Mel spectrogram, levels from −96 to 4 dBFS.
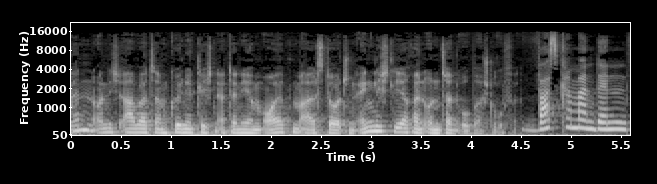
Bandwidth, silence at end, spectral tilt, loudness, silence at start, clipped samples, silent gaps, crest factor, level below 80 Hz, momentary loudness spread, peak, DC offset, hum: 15.5 kHz; 0 s; -6.5 dB/octave; -19 LUFS; 0 s; under 0.1%; none; 14 dB; -36 dBFS; 7 LU; -6 dBFS; under 0.1%; none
